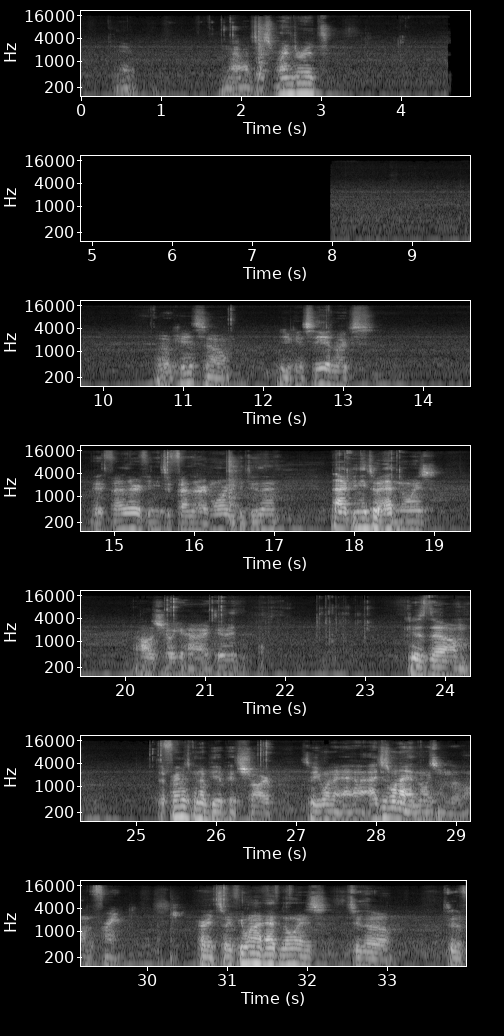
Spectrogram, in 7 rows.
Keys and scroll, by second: 22.2-23.4 typing.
